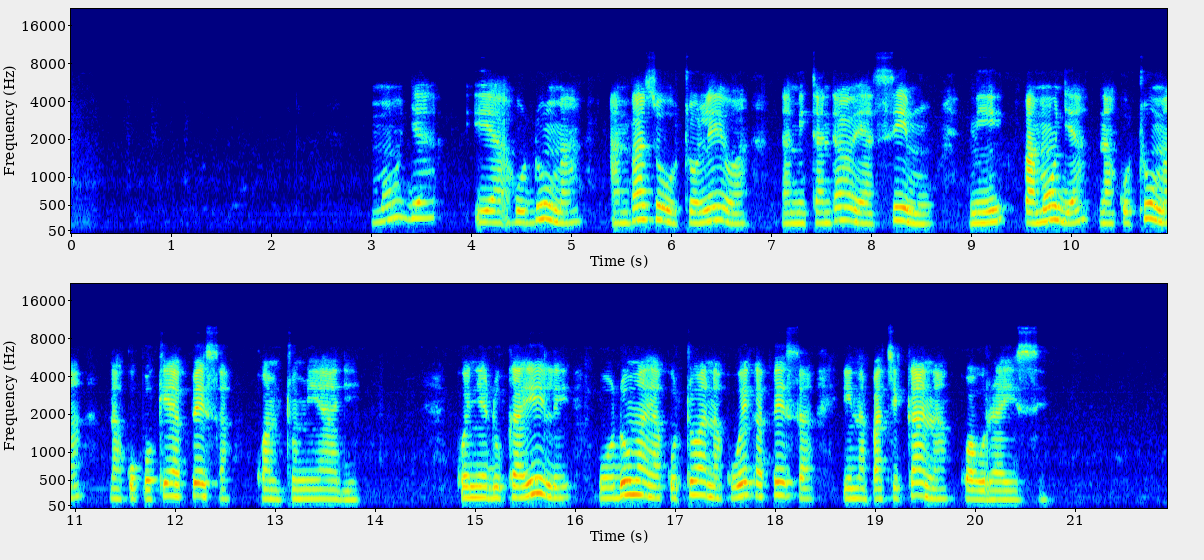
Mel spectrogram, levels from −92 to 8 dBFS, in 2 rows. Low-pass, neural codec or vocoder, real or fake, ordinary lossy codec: 7.2 kHz; none; real; Opus, 32 kbps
